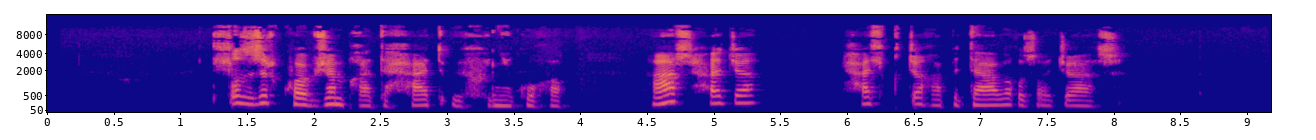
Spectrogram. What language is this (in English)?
Kabardian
